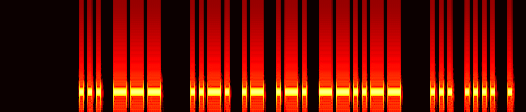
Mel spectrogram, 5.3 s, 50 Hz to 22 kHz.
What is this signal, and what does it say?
Morse code, heard as a keyed tone, about 28 wpm, 700 Hz. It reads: SO FAR, SHE
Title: Sentences from Top 1000 Words - Review Part 6 - 28wpm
